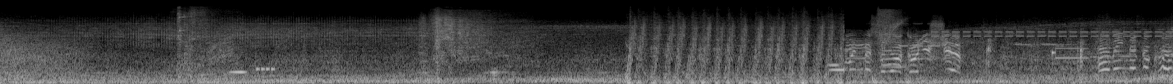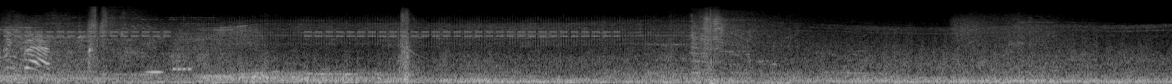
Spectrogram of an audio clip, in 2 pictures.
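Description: A starfighter's engines roar steadily.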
